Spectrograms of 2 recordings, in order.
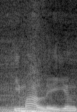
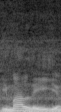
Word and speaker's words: Himalayan: gente que reclama que eu falo himalayan né himalayan em português himalayan é como um americano pronunciaria mas sabe como os indianos da Royal anfield que estão lá no Himalaia né são os caras locais sabe como é que eles pronunciam himel a pronúncia a sílaba tônica é o e não o i em português ou a aqui no inglês americano então se você quiser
